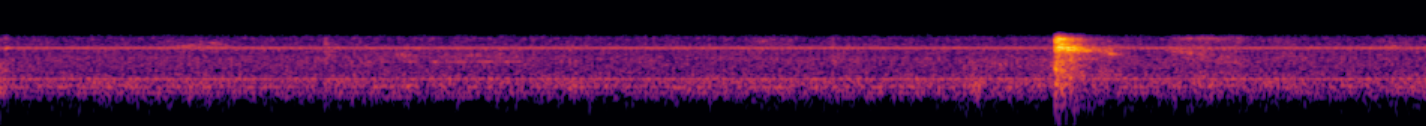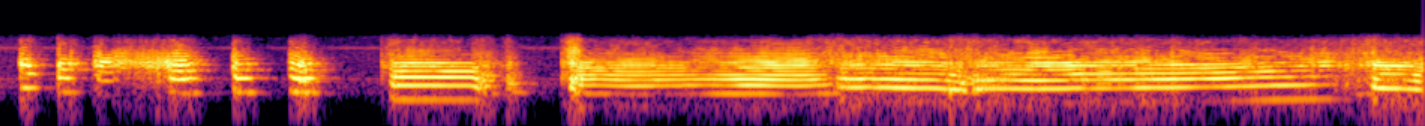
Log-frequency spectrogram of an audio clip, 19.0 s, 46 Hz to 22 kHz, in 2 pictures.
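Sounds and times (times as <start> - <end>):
trombone blasts and sliding note: 9.7 - 19.0.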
